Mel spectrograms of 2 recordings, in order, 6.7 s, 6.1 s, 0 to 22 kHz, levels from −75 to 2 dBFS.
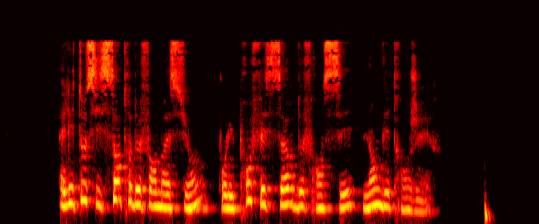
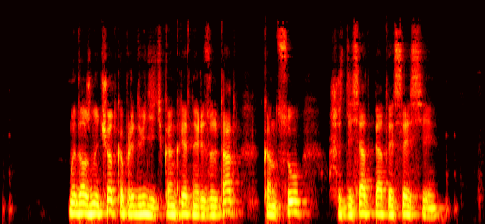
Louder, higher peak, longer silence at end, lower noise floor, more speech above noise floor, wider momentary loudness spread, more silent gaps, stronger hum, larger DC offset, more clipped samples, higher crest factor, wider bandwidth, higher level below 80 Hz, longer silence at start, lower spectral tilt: second, -23 LUFS vs -15 LUFS; second, -8 dBFS vs 0 dBFS; first, 0.65 s vs 0.45 s; first, -82 dBFS vs -72 dBFS; about the same, 59 dB vs 58 dB; first, 13 LU vs 10 LU; neither; neither; neither; neither; about the same, 16 dB vs 14 dB; second, 12 kHz vs 14.5 kHz; second, -56 dBFS vs -50 dBFS; about the same, 0.75 s vs 0.85 s; second, -4 dB/octave vs -6 dB/octave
